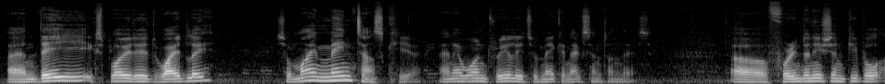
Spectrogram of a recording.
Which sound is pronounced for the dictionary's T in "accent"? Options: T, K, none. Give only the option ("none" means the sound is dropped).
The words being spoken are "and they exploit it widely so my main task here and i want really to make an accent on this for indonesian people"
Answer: T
